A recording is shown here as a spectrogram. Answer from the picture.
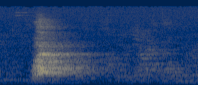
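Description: A dog barks once, loudly and sharply, about half a second in, and the bark dies away quickly.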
